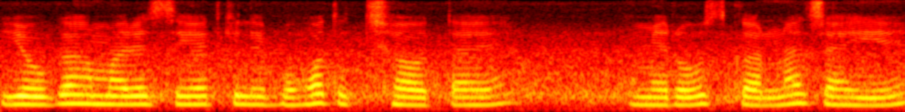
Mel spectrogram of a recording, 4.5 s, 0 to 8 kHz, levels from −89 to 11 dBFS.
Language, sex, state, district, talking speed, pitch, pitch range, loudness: Hindi, female, Chhattisgarh, Raipur, 185 wpm, 220 Hz, 205-230 Hz, -16 LUFS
